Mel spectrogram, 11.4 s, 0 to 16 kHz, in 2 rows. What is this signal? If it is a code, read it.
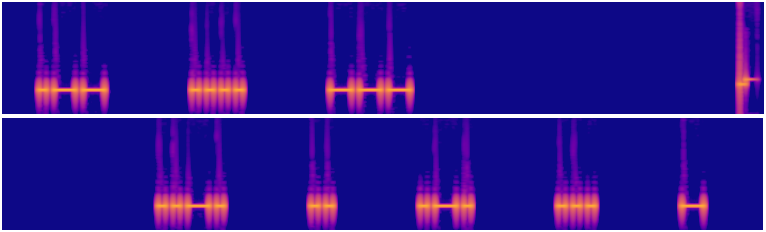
Morse code, heard as a keyed tone, about 22 wpm, spaced as for 10 wpm, 700 Hz. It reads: WHO FIRST
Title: 4x Character Spacing - Top 300 Words - 22wpm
